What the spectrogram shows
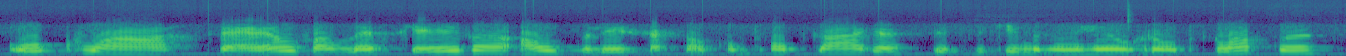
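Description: A woman, her voice disguised by a deep pitch-shift distortion, answering a radio interview earnestly with hesitant pauses. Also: fairly even intonation. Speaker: anonymous former aid worker interviewee. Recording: distorted, narrow phone-like sound.

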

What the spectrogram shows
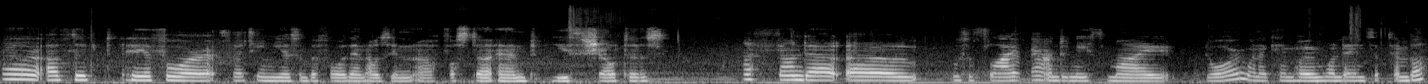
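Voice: mid-range voice, fairly even intonation, slow, muffled recording, slight background noise. An anonymous tenant speaking hesitantly in a news interview, their voice electronically disguised. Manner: hesitant, with filler sounds. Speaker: anonymous public housing tenant. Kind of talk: interview clip in a news report.

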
